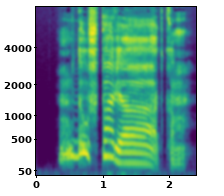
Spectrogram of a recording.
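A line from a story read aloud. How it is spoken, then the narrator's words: Drawled. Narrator (Russian): протянул князь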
